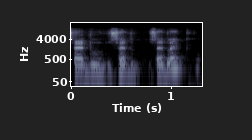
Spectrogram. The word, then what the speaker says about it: Sedlick: We're going to do a special presentation, item 4.1, Neighborhood Watch, with, and the correct pronunciation of your name is Sedlick.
